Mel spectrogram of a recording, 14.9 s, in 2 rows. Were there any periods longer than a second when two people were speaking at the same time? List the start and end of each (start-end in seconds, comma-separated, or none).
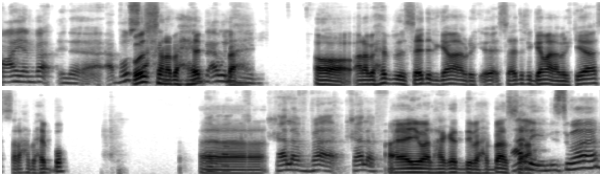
1.6-3.1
